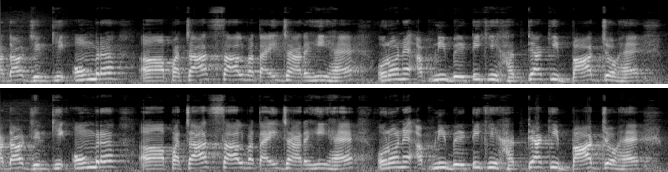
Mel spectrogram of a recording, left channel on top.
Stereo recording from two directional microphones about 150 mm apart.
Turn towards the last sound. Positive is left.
turn(degrees=-15)  # may be behind; listen again after turning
